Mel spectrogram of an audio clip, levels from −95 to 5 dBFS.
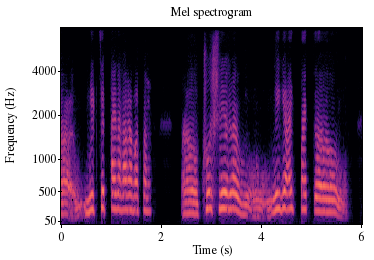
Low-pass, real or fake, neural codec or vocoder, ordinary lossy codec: none; fake; codec, 16 kHz, 1 kbps, FreqCodec, smaller model; none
